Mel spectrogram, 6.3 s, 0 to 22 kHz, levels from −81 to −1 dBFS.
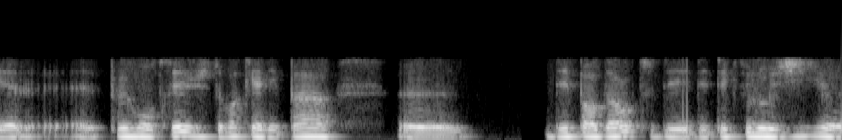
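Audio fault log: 5.13 to 5.16 s, packet loss with last packet repeated: about 30 ms of sound drops out and the preceding chunk replays in its place, which fits a single 30 ms packet. The copy ignores pitch cycles. It sounds like a small blip within the 4 kHz telephone band.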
